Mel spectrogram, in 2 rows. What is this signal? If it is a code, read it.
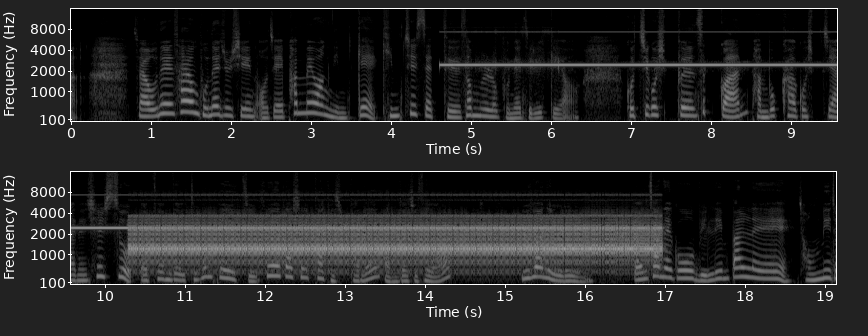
Cassette data (Kansas City type), 300 baud, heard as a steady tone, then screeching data, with speech in Korean.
